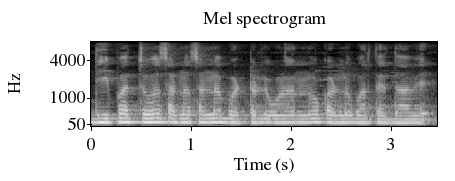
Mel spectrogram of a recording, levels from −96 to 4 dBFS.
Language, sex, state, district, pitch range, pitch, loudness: Kannada, male, Karnataka, Bidar, 130-140 Hz, 135 Hz, -14 LUFS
